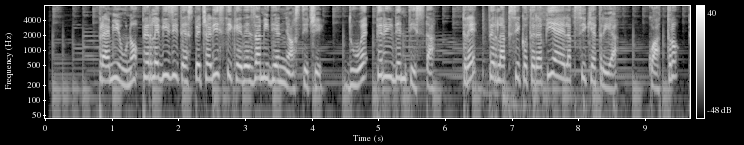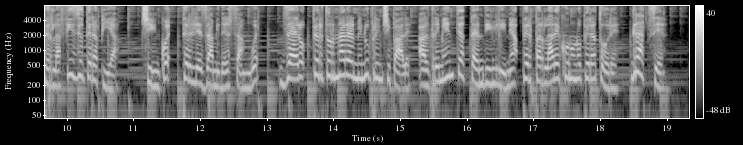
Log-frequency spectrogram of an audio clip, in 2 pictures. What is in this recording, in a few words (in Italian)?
segreteria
